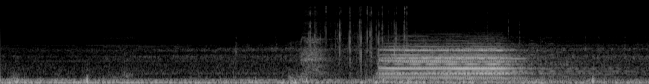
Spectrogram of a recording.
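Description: Approaching Union Pacific GE C45ACCTE (ES44AC) diesel locomotive rumbling low and steady. About four seconds in it sounds one multi-chime air-horn blast of about a second and a half, the loudest sound here.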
